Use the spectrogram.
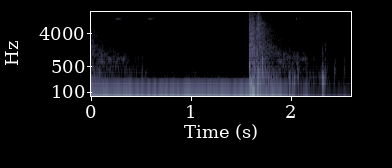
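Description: A single loud gunshot fired in the video game Phantom Forces, sharp and close, followed by a couple of fainter clanks over a steady low hum.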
